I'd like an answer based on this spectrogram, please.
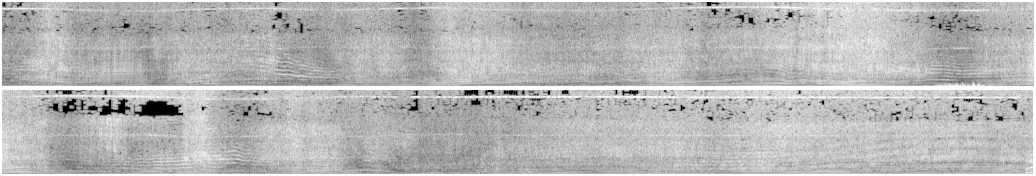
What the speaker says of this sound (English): An annoying whine at this head speed.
